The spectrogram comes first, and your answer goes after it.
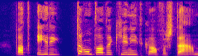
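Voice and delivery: geërgerde, hogere elfenklacht; mopperend. Acted. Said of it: "mopperde hij". (elf Uf moppert tegen Justin, geërgerd)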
